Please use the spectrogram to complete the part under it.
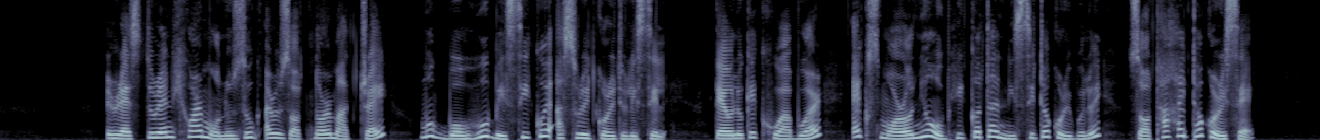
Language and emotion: Assamese, surprised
